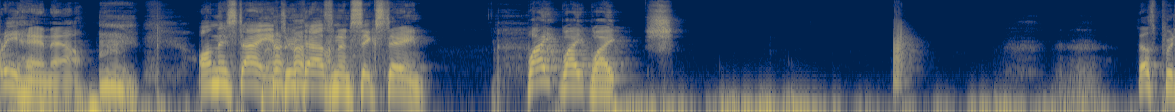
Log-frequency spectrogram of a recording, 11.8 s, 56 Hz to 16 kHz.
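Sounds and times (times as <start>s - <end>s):
speech: 0.0s - 4.3s, 4.9s - 6.8s, 8.9s - 9.1s, 11.4s - 11.7s
short buzzy fake fart noise: 8.9s - 9.3s.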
